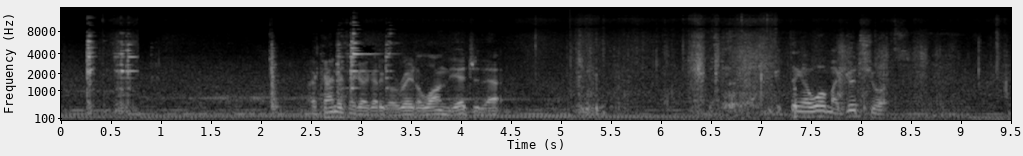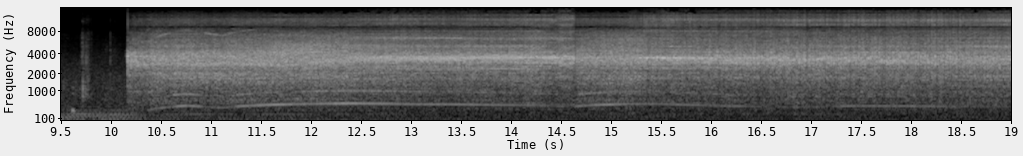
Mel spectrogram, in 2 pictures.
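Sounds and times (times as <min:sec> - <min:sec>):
angle grinder cutting steel: 0:10.2 - 0:19.0.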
